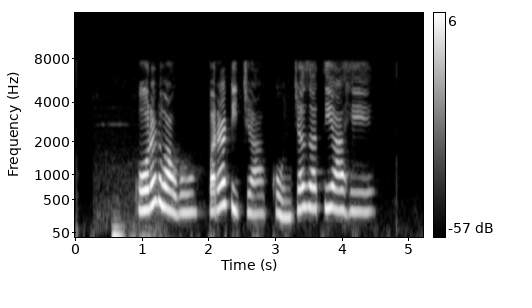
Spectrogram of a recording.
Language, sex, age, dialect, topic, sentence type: Marathi, female, 31-35, Varhadi, agriculture, question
